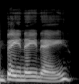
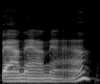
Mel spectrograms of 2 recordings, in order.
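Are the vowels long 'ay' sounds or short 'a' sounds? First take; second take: long ay; short a. First: Each vowel is a long 'ay' sound. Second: Each vowel is a short 'a' sound. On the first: "If each of the vowel letters in banana said their names" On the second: "with all the A's saying their sounds"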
